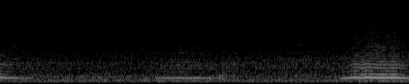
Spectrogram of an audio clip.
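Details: Low humming drone of a bumblebee, Bombus hortorum or Bombus terrestris, in Lisbon, Portugal, 4 December 2011; the buzz comes in steady stretches, then grows louder and richer near the end as the insect approaches.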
